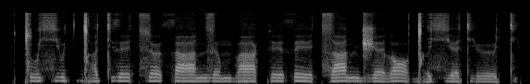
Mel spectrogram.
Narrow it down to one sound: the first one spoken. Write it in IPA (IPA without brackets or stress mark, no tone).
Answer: ǀ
